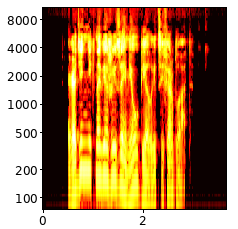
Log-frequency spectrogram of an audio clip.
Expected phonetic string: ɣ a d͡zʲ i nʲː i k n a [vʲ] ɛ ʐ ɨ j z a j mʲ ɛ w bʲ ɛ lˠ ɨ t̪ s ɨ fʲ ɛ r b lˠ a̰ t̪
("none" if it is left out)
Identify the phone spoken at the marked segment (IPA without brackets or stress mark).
vʲ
